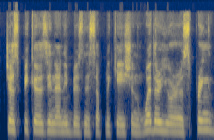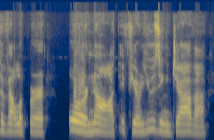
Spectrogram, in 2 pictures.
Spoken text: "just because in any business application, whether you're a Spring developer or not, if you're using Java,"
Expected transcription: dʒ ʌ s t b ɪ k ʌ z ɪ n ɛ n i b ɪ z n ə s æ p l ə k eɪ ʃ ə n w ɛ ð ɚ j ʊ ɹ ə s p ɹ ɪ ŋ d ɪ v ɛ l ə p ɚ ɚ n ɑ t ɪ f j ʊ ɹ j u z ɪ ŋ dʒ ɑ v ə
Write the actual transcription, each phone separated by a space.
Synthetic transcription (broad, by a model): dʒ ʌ s t b ɪ k ʌ z ɪ n ɛ n i b ɪ z n ə s æ p l ə k eɪ ʃ ə n w ɛ ð ɚ j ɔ ɹ ə s p ɹ ɪ ŋ d ɪ v ɛ l ə p ɚ ɚ n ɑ t ɪ f j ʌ ɹ j u z ɪ ŋ dʒ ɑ v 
